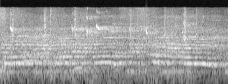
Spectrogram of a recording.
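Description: Handball play on a wooden sports-hall court: a few ball bounces and shoe squeaks, with voices in the hall and a long held pitched sound over them.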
